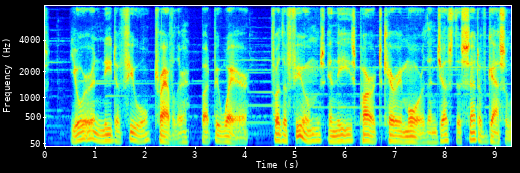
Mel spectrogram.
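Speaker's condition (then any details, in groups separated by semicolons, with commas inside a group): No condition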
